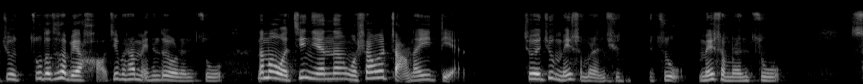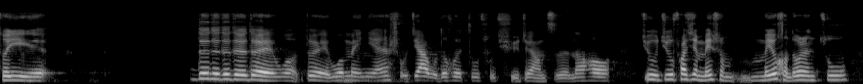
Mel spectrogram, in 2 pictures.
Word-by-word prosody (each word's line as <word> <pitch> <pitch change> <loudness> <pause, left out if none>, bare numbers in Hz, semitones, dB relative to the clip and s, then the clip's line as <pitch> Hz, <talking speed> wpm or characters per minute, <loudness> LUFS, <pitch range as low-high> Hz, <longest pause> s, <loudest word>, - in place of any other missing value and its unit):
就 240 -1 -3
租 225 +5 -10
得 260 -2 +4
特 290 +2 +4
别 210 -3 +5
好， 200 - -7
基 255 - -6
本 235 - -6
上 240 +1 0
每 220 - -5
天 205 - -8
都 210 - -4
有 190 -3 +1
人 165 -1 -6
租， 170 -1 -10 0.3
那 290 - 0
么 300 -1 +5
我 230 -4 +6
今 310 +10 -1
年 250 -2 +2
呢， 260 0 0
我 220 -5 -1
稍 285 +8 +1
微 315 +1 +3
涨 - - -1
了 195 +2 -1
一 225 - -2
点， 345 - -7 0.7
所 255 - +5
以 245 - +7
就 270 - -5
没 225 +2 -1
什 180 -7 -8
么 170 - -6
人 155 -2 -8
去 160 +2 -11
去 175 +1 -24
住， 195 +2 -6
没 200 +5 +1
什 240 -4 -1
么 175 - -5
人 170 +1 -5
租。 175 0 -7 0.7
所 200 - 0
以， 180 -2 +2 1.5
对 265 0 +5
对 250 - +5
对 240 - +5
对 225 -1 +5
对， 195 -4 +8
我 175 -1 -5
对， 195 -5 0
我 185 +3 -1
每 185 -1 -5
年 180 +2 -5
暑 200 - -9
假 195 -2 +1
我 - - -4
都 175 - -3
会 180 0 -4
租 170 -1 -13
出 - - -15
去 - - -11
这 170 - -7
样 150 -3 -5
子， 145 0 -8
然 170 +1 -5
后 175 -1 -1 0.3
就 225 -2 +1
就 230 +2 0
发 240 +1 +5
现 230 -1 +1
没 200 +2 +2
什 220 -2 -4
么 170 - -8
没 190 +3 -2
有 245 - +8
很 200 - +1
多 195 +3 +3
人 200 -1 +1
租。 210 +2 -3
200 Hz, 280 characters per minute, -27 LUFS, 175-235 Hz, 1.5 s, 对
